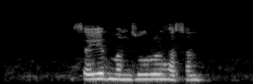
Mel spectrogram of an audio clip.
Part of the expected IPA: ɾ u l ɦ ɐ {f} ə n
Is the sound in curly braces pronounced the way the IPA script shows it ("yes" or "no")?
no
